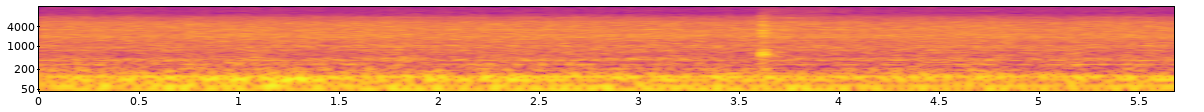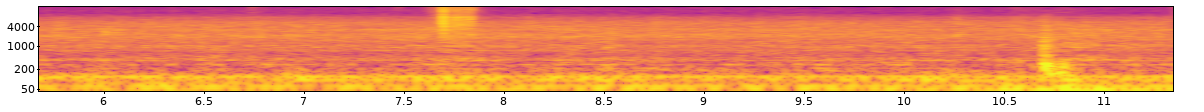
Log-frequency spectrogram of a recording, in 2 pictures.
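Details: Automatic blood pressure monitor measuring, steady low motor hum of cuff pumping with faint clicks, in a stroke survivor with left-sided weakness from a right hemorrhagic stroke (April 2023); reading 123/86.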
